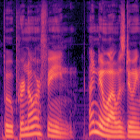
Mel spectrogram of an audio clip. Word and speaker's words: buprenorphine: me go look these up so I can pronounce them correctly. Okay, that was right. Suboxone, buprenorphine.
